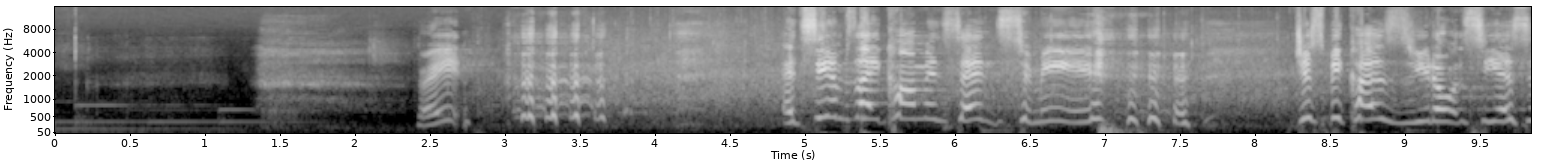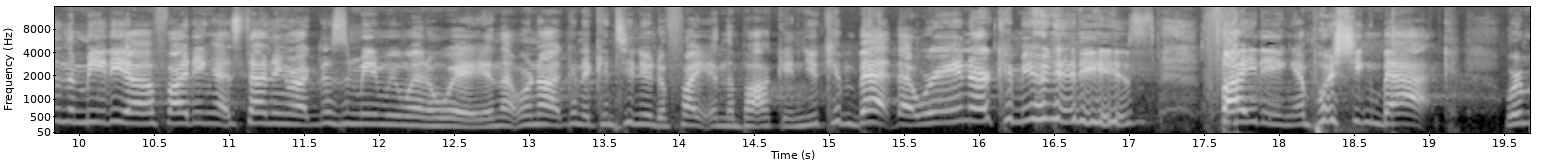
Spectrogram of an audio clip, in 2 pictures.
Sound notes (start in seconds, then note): 2.7 applause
